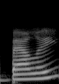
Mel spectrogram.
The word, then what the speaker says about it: ballet: In ballet, обратите внимание, произносится без окончания «ты».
